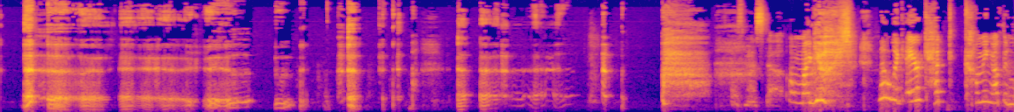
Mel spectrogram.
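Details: A string of loud, drawn-out voiced belches with short gaps between them; repeated burping.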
